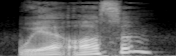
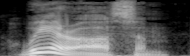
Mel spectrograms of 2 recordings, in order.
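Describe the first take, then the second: First: The voice rises at the end like a question. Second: The voice falls at the end like a statement.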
